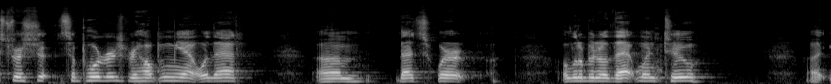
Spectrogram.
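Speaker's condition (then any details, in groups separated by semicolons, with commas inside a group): Cerebral palsy, spastic diplegia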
